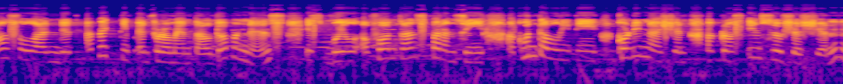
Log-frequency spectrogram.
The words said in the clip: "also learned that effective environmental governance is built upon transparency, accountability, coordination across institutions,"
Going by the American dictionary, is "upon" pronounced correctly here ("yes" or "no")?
no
